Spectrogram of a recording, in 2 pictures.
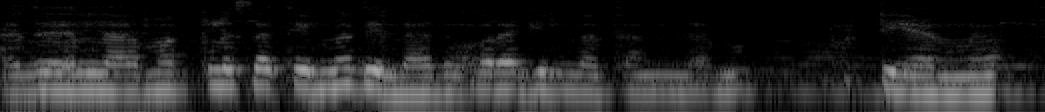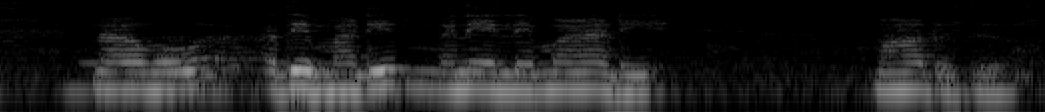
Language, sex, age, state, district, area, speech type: Kannada, female, 45-60, Karnataka, Udupi, rural, spontaneous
